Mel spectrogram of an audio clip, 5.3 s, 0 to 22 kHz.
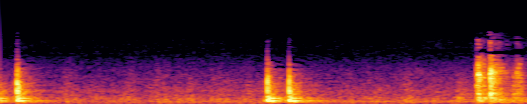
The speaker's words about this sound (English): First officer Forsyth, with watchman Petrie at his elbow, knocked discreetly on the door to B-24.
